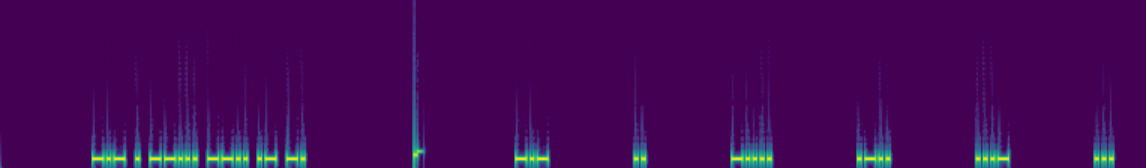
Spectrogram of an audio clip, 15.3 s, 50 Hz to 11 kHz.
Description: Morse code, heard as a keyed tone, about 25 wpm, spaced as for 11 wpm, 700 Hz. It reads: KE7ZAN KI6LVS
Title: USA Call Signs - 6 Characters - 8x Character Spacing - 25wpm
